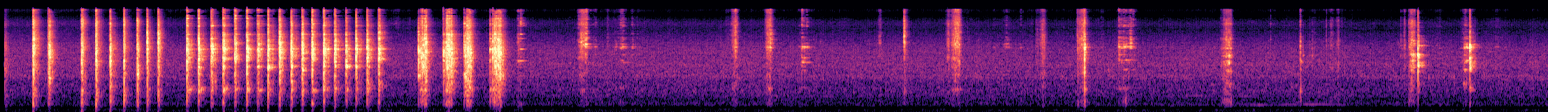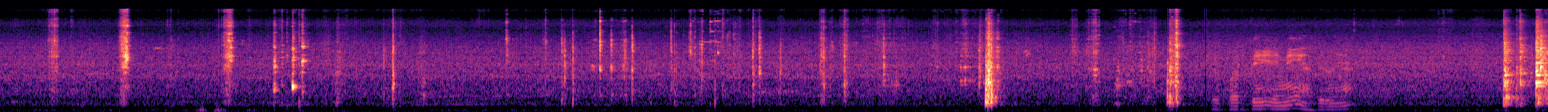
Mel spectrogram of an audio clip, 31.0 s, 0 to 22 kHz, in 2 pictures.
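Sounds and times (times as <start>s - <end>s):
hand tool tapping on metal: 0.4s - 3.9s.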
